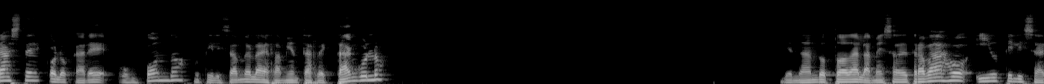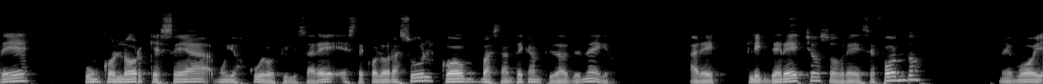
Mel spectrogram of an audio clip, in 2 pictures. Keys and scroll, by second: 15.2 v.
